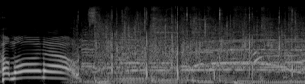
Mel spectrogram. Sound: audience cheers

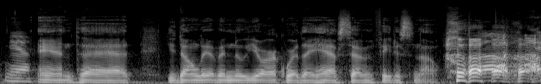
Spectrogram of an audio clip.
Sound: laughter

